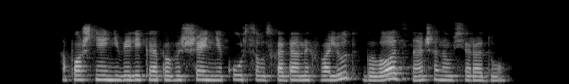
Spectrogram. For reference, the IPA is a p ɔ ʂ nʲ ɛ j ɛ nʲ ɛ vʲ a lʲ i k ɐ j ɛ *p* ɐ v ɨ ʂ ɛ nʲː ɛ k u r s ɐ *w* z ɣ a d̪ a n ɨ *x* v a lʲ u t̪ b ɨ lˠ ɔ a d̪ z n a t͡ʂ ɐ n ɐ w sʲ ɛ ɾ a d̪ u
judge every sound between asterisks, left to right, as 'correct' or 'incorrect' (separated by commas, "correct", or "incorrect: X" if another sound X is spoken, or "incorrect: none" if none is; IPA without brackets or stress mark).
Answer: correct, correct, correct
